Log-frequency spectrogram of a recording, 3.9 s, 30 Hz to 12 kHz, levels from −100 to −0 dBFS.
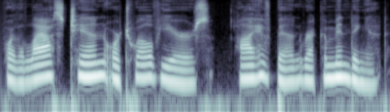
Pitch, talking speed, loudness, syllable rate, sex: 175 Hz, 185 wpm, -15 LUFS, 4.4 syllables/s, female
